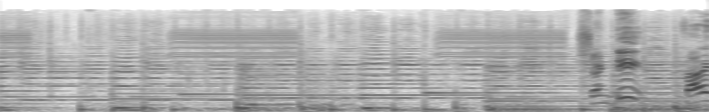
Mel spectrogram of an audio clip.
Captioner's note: Vibrating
